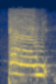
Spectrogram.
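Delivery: "Tahu" high and loud, Betawi style; Betawi intonation. Acted. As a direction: throw out "Tahu" as a loud Betawi exclamation meaning no idea. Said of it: "tuh intonasinya beda". ("Tahu" dengan intonasi Betawi, tinggi dan kencang)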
